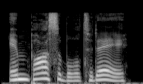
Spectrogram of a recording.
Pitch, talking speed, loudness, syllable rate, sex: 205 Hz, 125 wpm, -14 LUFS, 5.3 syllables/s, female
